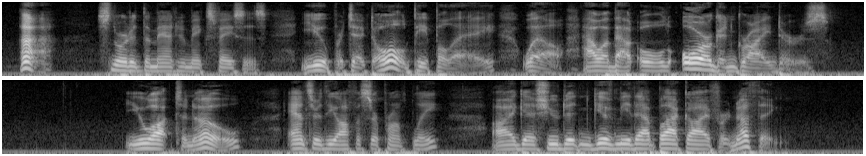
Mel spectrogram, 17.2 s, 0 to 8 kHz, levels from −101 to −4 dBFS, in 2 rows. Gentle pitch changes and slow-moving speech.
Yes: narrow, 2.3 semitones; slow, 130 wpm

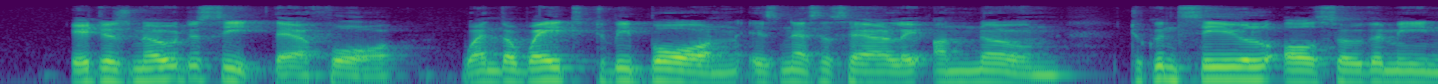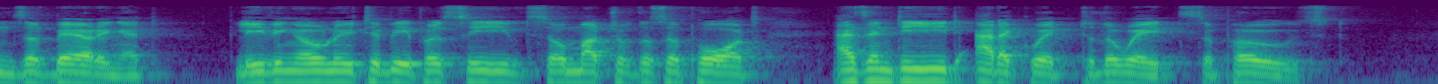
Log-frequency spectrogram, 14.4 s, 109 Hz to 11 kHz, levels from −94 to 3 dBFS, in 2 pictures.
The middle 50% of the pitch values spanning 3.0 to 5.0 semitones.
No: narrow, 2.6 semitones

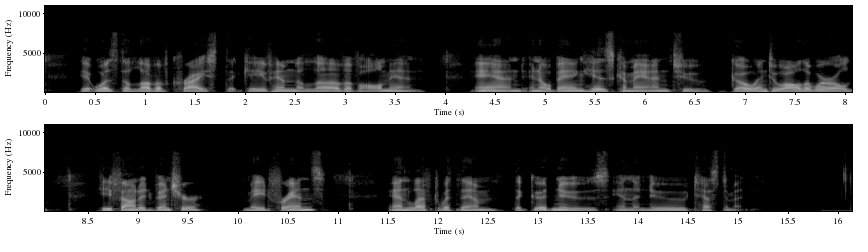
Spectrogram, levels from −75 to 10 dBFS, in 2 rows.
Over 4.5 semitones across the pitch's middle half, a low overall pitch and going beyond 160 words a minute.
No: average, 5.3 semitones; low, 115 Hz; average, 150 wpm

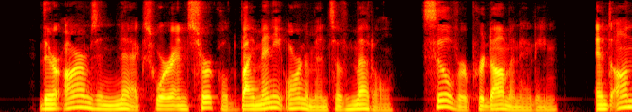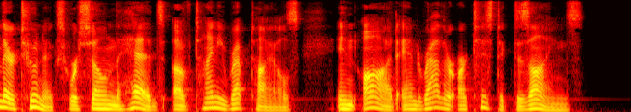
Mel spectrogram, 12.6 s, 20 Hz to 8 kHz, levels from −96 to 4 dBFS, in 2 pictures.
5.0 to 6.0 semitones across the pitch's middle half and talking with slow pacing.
No: wide, 5.6 semitones; average, 145 wpm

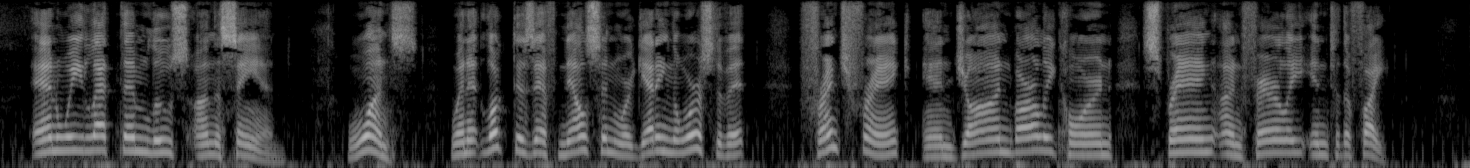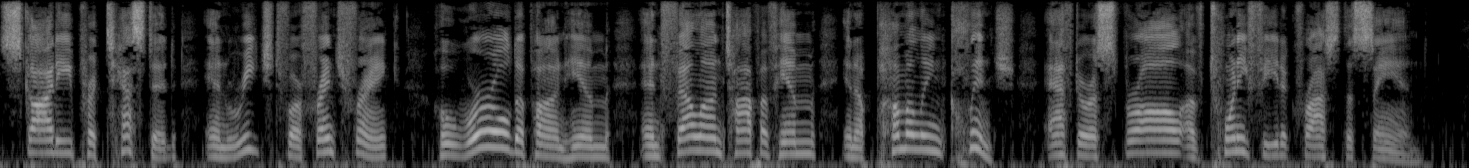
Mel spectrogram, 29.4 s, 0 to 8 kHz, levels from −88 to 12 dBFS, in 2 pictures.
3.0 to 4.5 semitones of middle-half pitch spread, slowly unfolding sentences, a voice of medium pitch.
No: average, 4.9 semitones; slow, 125 wpm; medium, 170 Hz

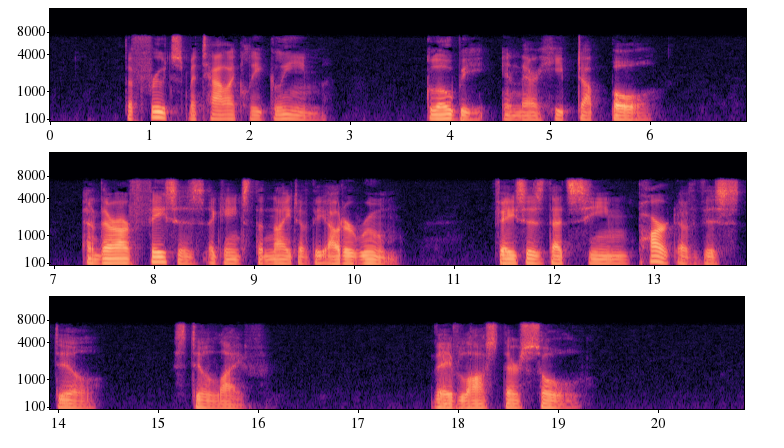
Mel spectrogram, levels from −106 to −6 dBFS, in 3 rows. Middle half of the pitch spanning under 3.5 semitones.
Yes: narrow, 2.4 semitones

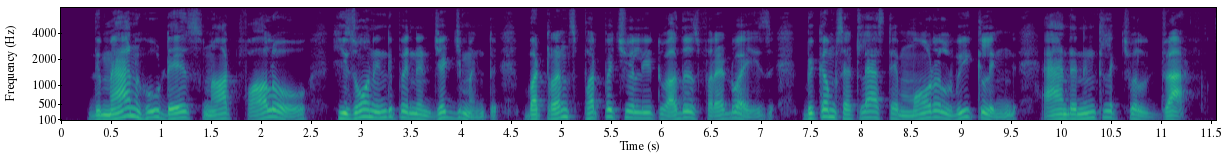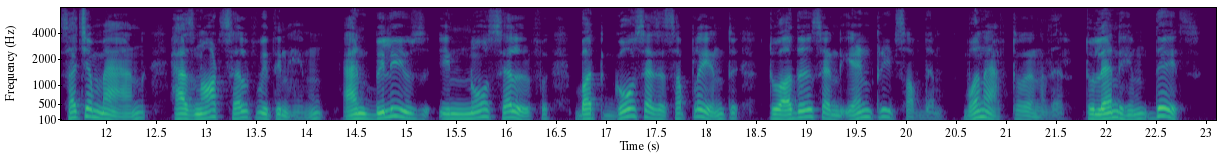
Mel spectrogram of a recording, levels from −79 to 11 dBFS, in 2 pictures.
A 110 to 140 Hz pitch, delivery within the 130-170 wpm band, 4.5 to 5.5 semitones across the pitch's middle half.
Yes: low, 135 Hz; average, 150 wpm; average, 5.2 semitones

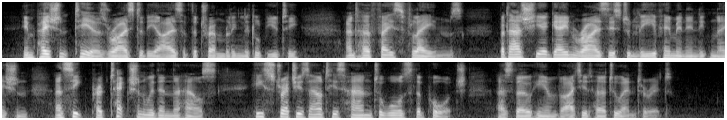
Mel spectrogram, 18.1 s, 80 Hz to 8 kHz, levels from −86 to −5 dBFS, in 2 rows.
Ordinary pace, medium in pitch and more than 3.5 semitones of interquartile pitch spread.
No: average, 155 wpm; low, 110 Hz; average, 4.0 semitones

